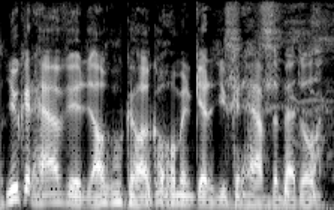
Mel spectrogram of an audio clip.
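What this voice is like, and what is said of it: Imitates another person's voice. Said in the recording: “Great Stellan impression.”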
